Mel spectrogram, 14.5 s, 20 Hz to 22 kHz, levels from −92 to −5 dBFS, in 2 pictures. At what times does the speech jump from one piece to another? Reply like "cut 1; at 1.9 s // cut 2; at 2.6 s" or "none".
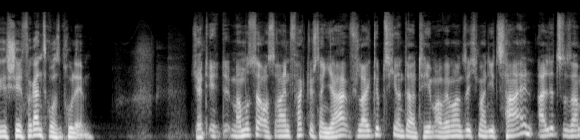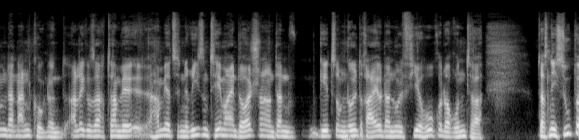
none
